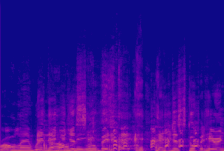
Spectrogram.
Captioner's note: laughs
